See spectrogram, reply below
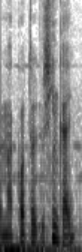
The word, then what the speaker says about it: Makoto Shinkai: Aprovechando que hablamos de la nueva película de Makoto Shinkai.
